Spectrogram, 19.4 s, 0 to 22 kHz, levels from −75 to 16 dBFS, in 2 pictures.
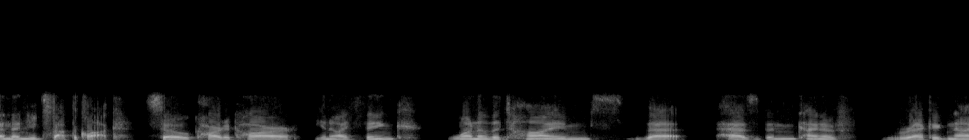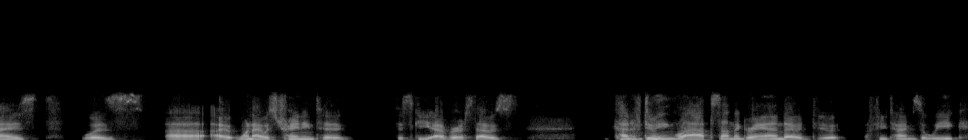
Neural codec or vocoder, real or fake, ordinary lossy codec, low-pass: none; real; Opus, 32 kbps; 7.2 kHz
